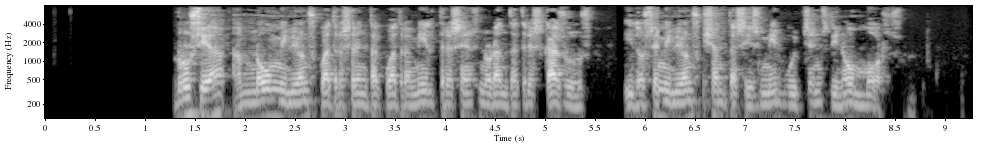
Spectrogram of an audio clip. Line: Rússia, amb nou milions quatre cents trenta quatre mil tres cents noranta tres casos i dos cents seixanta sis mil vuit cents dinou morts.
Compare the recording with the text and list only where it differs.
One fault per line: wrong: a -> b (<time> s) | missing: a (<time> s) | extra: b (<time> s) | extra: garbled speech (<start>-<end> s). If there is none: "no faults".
missing: cents (3.0 s)
wrong: cents -> milions (6.2 s)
